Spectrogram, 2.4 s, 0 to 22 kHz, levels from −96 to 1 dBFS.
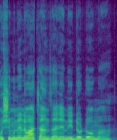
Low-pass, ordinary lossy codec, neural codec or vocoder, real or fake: none; none; none; real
